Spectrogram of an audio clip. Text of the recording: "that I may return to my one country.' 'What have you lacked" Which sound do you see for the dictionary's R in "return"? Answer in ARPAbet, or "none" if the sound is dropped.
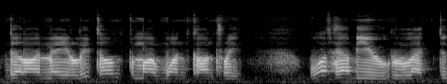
L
